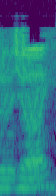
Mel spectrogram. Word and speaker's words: Rejoy: എന്റെ കല്യാണം സീനിയുടെ കല്യാണം കൂടെ പോയ പതിനാ ആരുടെ എന്റെ കല്യാണം കേട്ട ആവശ്യം Liju A lot of people got his name wrong. His name is Rijoy.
